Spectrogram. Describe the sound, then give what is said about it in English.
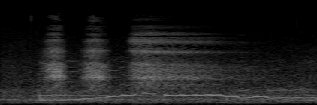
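Breathing through the mouth in a guided breathwork exercise: two short, sharp inhales, then a longer drawn-out exhale, with quiet sustained music underneath. “And starting with the breath through the mouth, two breaths in and one breath out.”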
